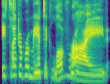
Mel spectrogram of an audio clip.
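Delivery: slow, drawn-out swooning imitation; hammed-up romantic rapture; mock gushing. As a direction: stretch the words out as if swept away. Acts out gushing on buggy ride.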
